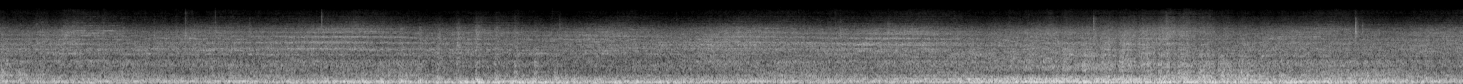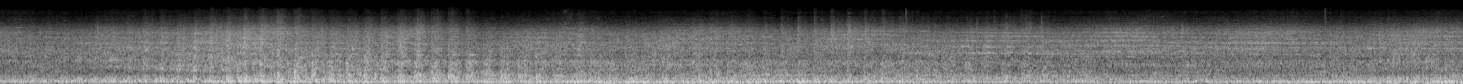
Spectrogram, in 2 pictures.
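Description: Double-stack intermodal freight train rolling past at close range: a steady rumble and clatter of steel wheels on rail as the container well cars go by. A thin high ringing runs through the first ten seconds or so.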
